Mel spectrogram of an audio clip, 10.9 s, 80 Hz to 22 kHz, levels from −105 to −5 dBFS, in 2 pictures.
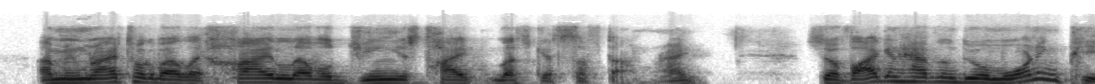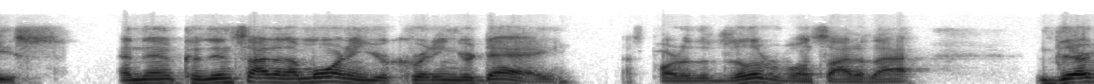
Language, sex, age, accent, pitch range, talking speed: English, male, 40-59, American, 125-190 Hz, 250 wpm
